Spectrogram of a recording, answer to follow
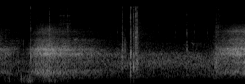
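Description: A raven calling once, a call about half a second long shortly after the start, with a couple of faint clicks in the middle.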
